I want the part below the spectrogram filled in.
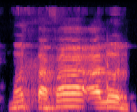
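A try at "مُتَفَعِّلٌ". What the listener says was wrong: Mutafa'ilun. Itu garis harokatnya di bawah tasdid itu. KBPP-nya baru mutafa'alun. Ta'allama kan belajar tadi kan.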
